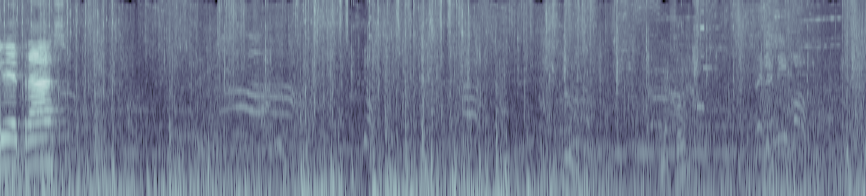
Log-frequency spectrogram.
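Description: Gunshots and energy blasts crackle rapidly in a busy fight.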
